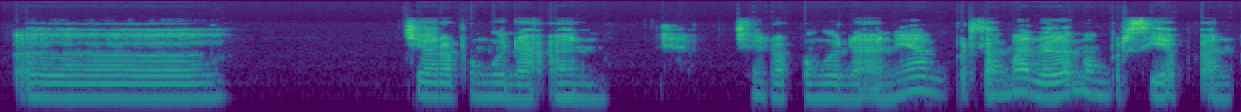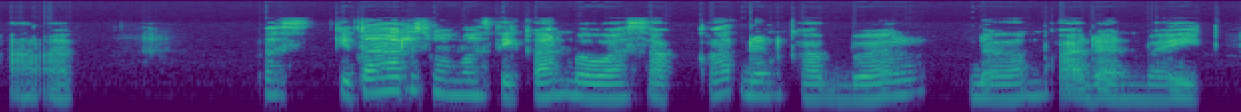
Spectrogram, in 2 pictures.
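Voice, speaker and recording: A young adult woman, a student giving an instructional presentation in a halting, deliberate, step-by-step way. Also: on the low side, vocal fry, breathy edge, no echo. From Indonesia.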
